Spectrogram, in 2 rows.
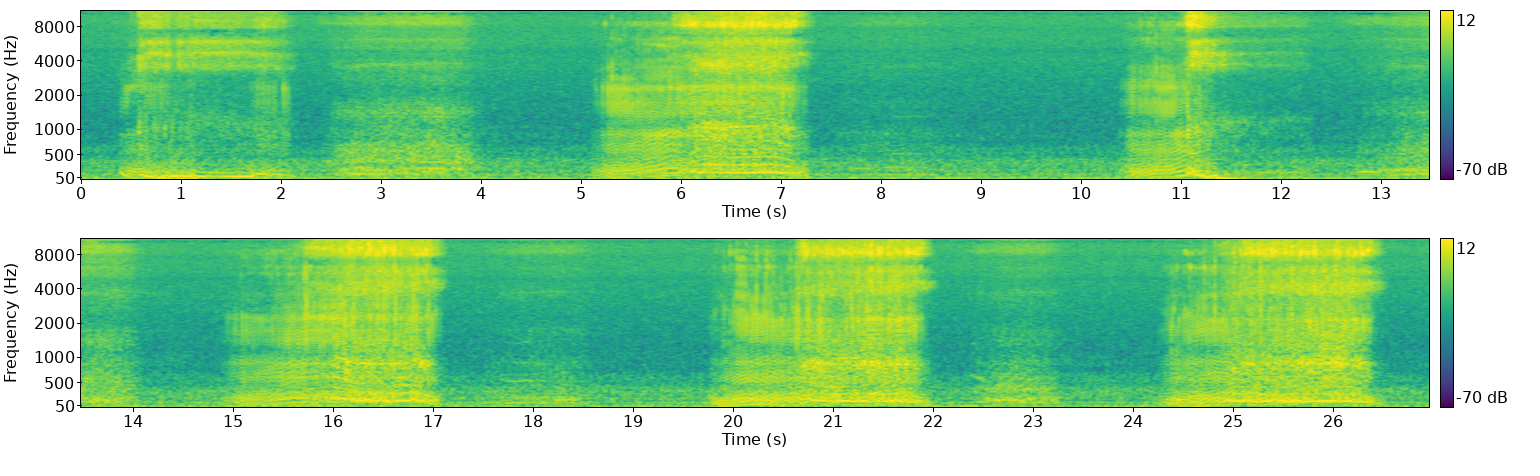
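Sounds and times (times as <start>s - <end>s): quiet breaths: 0.0s - 4.2s, 5.1s - 9.5s, 10.3s - 19.2s, 19.8s - 26.7s
person snoring loudly: 0.4s - 4.0s, 5.1s - 8.6s, 10.4s - 14.1s, 14.9s - 18.6s, 19.8s - 23.3s, 24.3s - 26.6s.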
